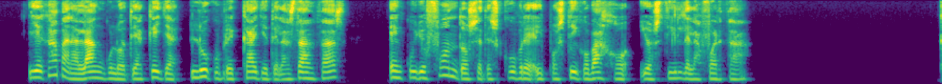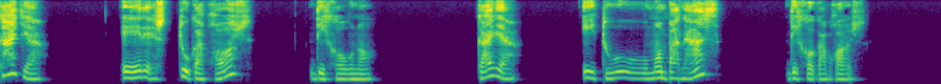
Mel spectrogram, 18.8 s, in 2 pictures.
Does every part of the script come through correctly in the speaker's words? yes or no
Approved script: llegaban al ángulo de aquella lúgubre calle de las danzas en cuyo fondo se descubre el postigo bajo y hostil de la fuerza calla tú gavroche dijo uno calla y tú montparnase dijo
no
